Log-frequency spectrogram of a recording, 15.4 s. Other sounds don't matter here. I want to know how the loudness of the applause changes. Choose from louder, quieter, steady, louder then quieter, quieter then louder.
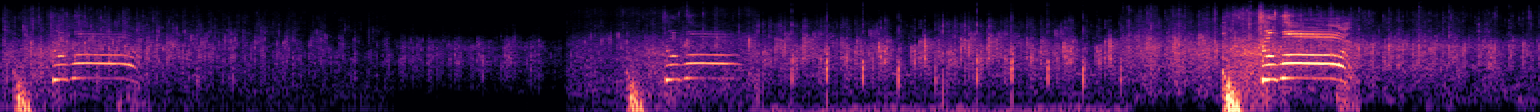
quieter then louder.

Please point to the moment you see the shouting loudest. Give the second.
13 s.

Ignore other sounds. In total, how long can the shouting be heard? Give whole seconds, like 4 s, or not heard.
4 s.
